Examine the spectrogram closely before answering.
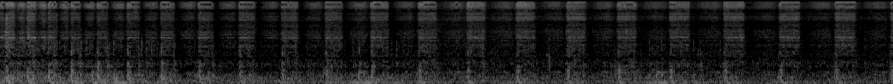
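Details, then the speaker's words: Josef Falk 456 overtype model steam engine, non-original burner, cleaned and oiled after it initially would not run on air: even hissing beats a bit over two a second, light clatter, running healthily at full speed. "But, a lovely machine. Lovely machine. It's clean. And it's as fast as it can go."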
